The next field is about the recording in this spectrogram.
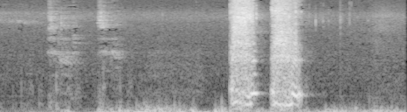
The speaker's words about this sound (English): Yeah, she blames me for her cough. My environment makes her cough.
